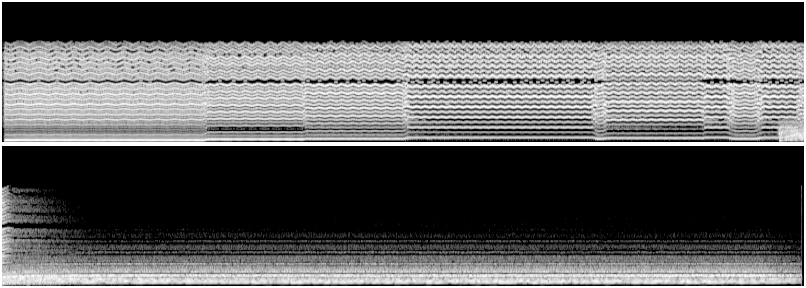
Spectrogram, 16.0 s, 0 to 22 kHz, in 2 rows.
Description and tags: doa lead 120bpm
house, loop, riff, techno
